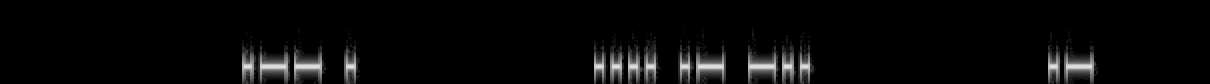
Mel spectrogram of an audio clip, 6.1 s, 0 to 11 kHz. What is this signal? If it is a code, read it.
Morse code, heard as a keyed tone, about 28 wpm, 700 Hz. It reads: WE HAD A
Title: 4x Word-Spacing - Sentences from Top 400 Words - 28wpm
